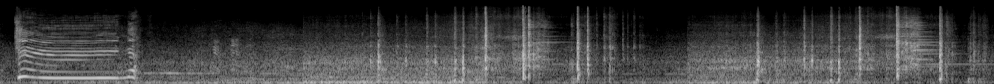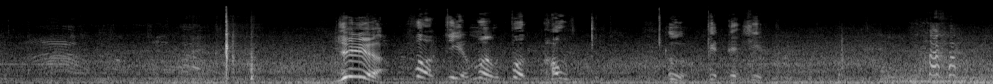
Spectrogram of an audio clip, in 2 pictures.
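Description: Skateboard wheels roar over concrete.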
